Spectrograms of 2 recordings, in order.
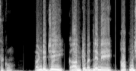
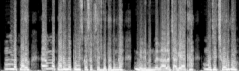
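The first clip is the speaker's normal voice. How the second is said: much higher, desperate pleading; terrified begging; 12 semitones higher than usual. Acted. Thief begging the unseen Hanuman to stop, high terrified pleas. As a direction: beg for mercy between blows. Thief begs not to be hit.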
